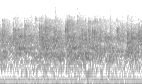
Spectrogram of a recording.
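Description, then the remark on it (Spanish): A crowd breaks into dense, sustained applause after a joke, many hands clapping at once in a steady wash of sound from start to finish. “O sea, aplaudís el chiste y no verdades teológicas.”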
